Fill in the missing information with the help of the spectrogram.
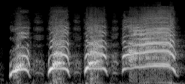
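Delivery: loud, high ape screeches, building to a long scream; big apish howling; gorilla roar. Acted. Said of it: "the fucking gorilla immediately is like".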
